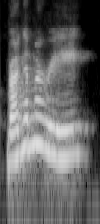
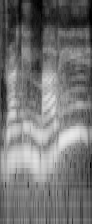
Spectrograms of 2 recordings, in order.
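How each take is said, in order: First: The name is said with anglicized vowels. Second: The name is said with Māori-like vowels. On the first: The speaker calls it wrong. "I'm totally butchering the pronunciation of it" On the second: The speaker calls it right. "I think it's Rangimari"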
